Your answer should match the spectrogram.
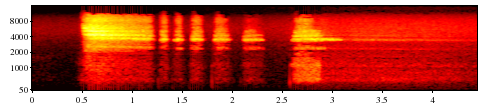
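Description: A long, airy breath drawn in, then a quick run of five short puffs, followed by a slow, drawn-out exhale that gradually fades, taken as a deep breath in a guided meditation before a drum journey. Breathy hiss throughout, with no talking.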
